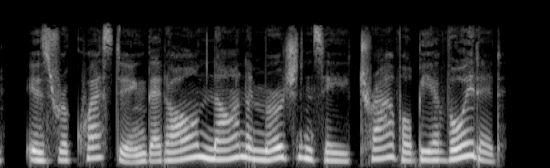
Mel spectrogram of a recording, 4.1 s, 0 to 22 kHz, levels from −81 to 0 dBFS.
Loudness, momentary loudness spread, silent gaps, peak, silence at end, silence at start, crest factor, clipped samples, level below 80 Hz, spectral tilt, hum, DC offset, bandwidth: -18 LUFS; 6 LU; none; -4 dBFS; 0.4 s; 0.25 s; 14 dB; under 0.1%; -62 dBFS; -5.5 dB/octave; none; under 0.1%; 12.5 kHz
